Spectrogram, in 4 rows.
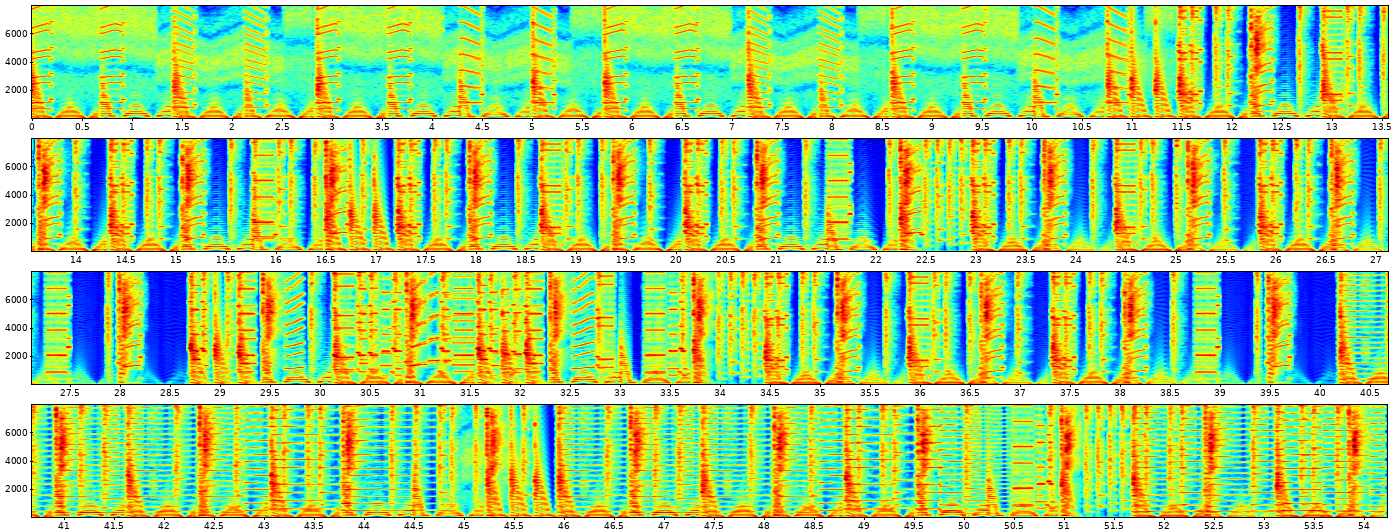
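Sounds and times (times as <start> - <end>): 
CSG 8580 sound chip: 0.0 - 21.0, 21.6 - 54.2.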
